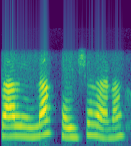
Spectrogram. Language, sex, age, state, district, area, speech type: Marathi, female, 30-45, Maharashtra, Mumbai Suburban, urban, conversation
